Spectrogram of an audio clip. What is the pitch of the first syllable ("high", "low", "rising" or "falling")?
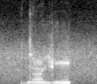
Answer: low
